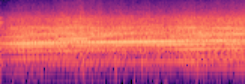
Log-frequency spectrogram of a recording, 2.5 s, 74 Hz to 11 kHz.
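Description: Citroën Saxo A6 rally car's engine heard from inside the cabin, accelerating hard along a straight, its pitch climbing steadily.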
